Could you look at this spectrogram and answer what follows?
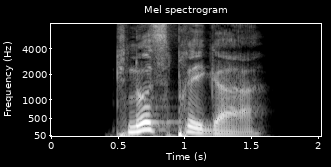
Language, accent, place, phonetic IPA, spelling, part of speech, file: German, Germany, Berlin, [ˈknʊspʁɪɡɐ], knuspriger, adjective, De-knuspriger.ogg
- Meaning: 1. comparative degree of knusprig 2. inflection of knusprig: strong/mixed nominative masculine singular 3. inflection of knusprig: strong genitive/dative feminine singular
